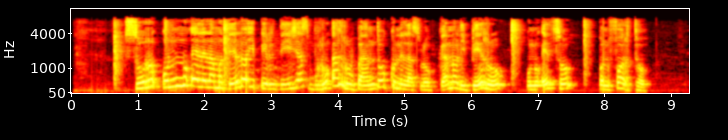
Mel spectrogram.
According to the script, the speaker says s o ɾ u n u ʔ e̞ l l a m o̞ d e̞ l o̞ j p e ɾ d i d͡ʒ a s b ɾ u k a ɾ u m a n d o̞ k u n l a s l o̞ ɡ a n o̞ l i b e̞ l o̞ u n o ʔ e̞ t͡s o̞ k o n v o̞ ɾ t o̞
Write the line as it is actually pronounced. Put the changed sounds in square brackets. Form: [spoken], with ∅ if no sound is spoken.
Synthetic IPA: s [u] ɾ u n u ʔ e̞ l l a m o̞ d e̞ l o̞ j p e ɾ d i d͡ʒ a s b ɾ u [ʔ] a ɾ u [b] a n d o̞ k u n l a s l o̞ ɡ a n o̞ l i b e̞ [ɾ] o̞ u n [u] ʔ e̞ t͡s o̞ k o n [f] o̞ ɾ t o̞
